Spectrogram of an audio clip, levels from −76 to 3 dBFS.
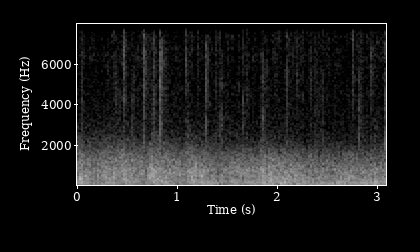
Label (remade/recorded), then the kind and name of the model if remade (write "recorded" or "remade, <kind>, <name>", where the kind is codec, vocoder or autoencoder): remade, vocoder, Vocos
